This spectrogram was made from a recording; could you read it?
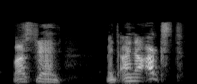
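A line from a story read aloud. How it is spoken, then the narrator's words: Tiger calling out. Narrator (German): rief der Tiger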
